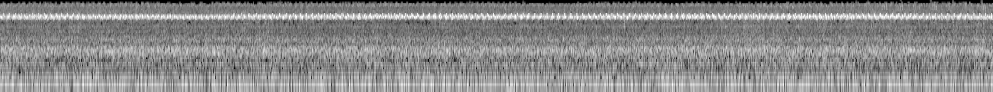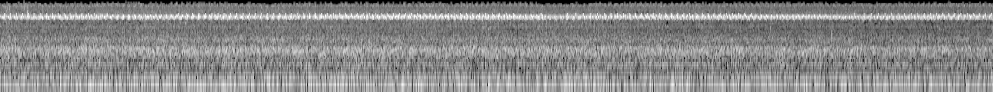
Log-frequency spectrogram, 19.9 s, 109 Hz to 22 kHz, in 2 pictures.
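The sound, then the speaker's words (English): Crickets chirp in the background as a steady, high-pitched shimmering drone, running without a break over a loud, constant low rumble. Recorded on a fall afternoon at a lake in Keene, New Hampshire, about 100 yards from a waterfall. No one speaks. “And even though it was a beautiful fall afternoon, notice what sound like crickets chirping in the background.”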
